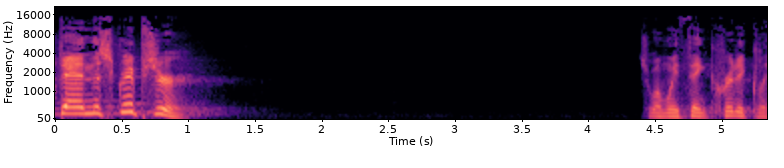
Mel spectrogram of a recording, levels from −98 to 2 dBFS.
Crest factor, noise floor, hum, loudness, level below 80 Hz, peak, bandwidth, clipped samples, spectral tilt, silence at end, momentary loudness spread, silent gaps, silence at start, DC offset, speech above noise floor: 26 dB; under -90 dBFS; none; -25 LUFS; -68 dBFS; -4 dBFS; 15 kHz; under 0.1%; -4 dB/octave; 0 s; 17 LU; none; 0 s; under 0.1%; over 65 dB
